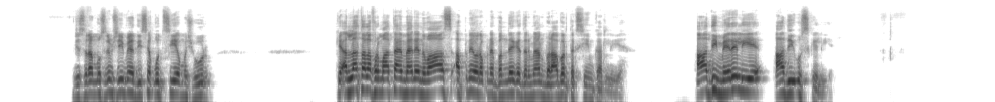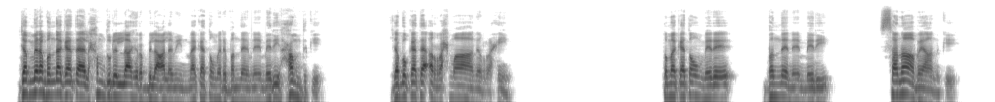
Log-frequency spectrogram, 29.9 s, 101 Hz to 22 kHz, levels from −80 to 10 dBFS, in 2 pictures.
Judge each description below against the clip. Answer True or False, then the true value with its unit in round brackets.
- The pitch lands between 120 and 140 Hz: True (135 Hz)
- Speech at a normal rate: True (140 wpm)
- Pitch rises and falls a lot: True (6.6 semitones)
